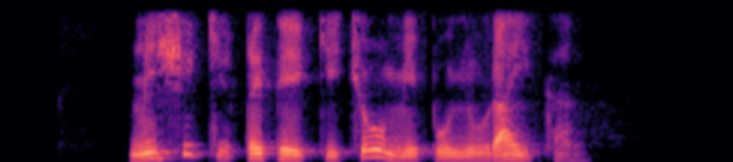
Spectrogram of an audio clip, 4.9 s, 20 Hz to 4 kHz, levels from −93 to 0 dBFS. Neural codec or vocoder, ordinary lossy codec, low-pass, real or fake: none; AAC, 32 kbps; 3.6 kHz; real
